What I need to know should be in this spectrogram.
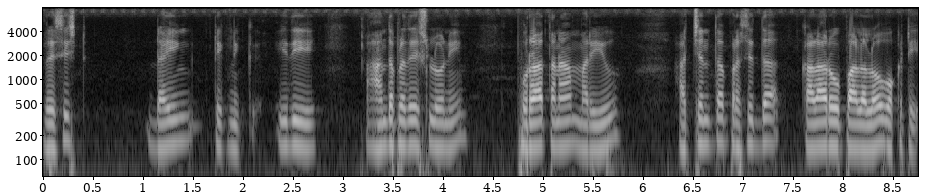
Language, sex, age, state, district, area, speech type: Telugu, male, 30-45, Andhra Pradesh, West Godavari, rural, spontaneous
